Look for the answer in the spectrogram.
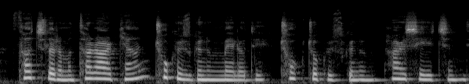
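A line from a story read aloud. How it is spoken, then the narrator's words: Whispered. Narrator (Turkish): diye fısıldadı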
